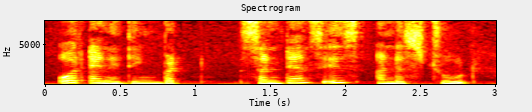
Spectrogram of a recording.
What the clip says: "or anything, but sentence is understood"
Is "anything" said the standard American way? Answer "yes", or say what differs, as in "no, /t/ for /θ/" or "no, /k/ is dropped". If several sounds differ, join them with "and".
no, /t/ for /θ/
